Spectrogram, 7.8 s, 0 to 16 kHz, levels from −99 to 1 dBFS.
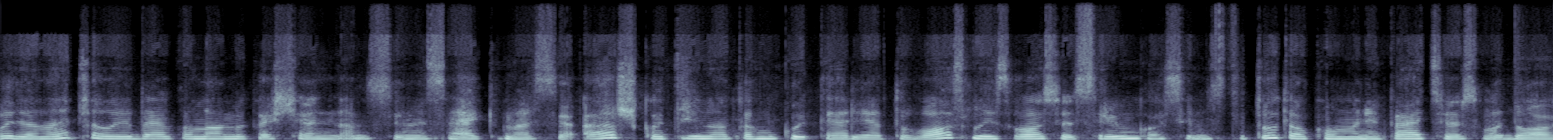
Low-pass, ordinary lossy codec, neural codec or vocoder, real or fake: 14.4 kHz; Opus, 16 kbps; codec, 44.1 kHz, 3.4 kbps, Pupu-Codec; fake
